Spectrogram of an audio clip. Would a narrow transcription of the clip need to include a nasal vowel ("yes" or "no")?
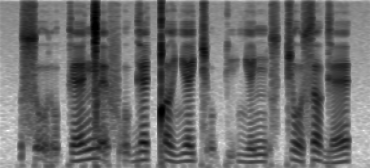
no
